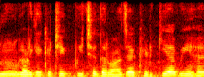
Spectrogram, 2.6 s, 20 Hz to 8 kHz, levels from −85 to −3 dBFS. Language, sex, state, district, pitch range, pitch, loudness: Hindi, female, Punjab, Kapurthala, 175-190 Hz, 185 Hz, -17 LUFS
